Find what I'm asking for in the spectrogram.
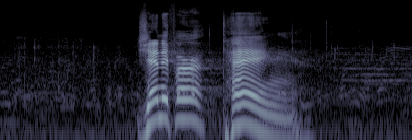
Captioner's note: applause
